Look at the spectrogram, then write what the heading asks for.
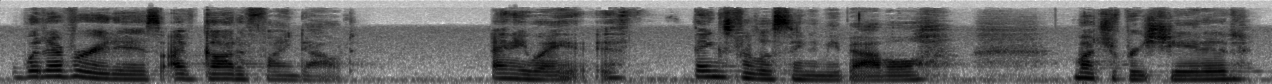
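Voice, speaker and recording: An actress playing a sassy, quick-witted young woman hacker in a video game, with a chatty, wry delivery. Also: fairly low pitch, animated, slight background noise. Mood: nervous. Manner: wry, chatty, hesitant asides.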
